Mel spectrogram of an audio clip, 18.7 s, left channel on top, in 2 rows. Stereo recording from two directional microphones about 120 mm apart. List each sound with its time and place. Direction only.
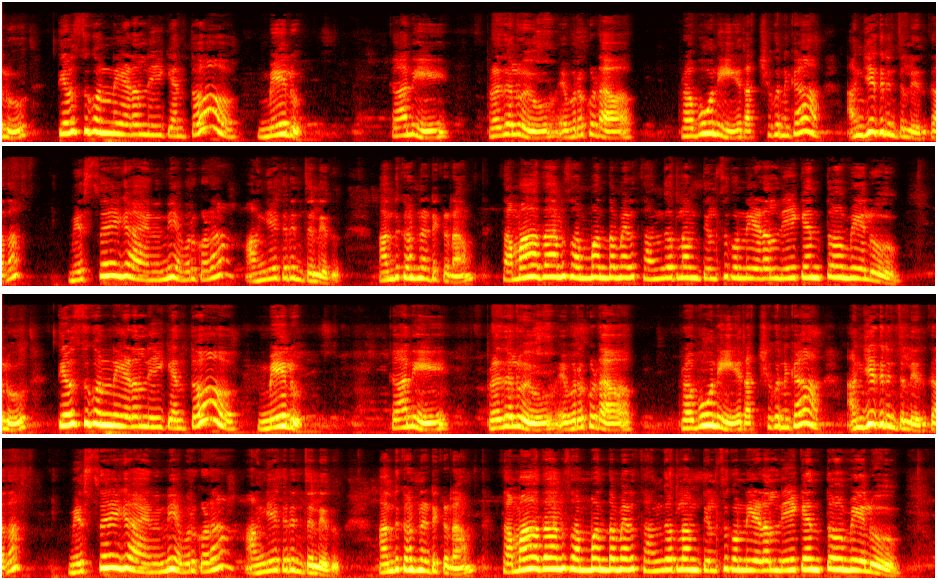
0.6 s a woman's voice: 20° left (ahead or behind)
